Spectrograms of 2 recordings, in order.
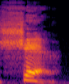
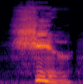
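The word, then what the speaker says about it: Sher: Indus Sheer, not Share, Sheer.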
